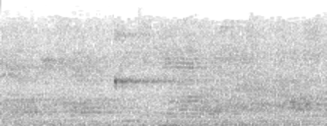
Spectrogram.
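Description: Footsteps thudding on a polished stone lobby floor as the person holding the camera walks, with faint voices from people in the hall behind.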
